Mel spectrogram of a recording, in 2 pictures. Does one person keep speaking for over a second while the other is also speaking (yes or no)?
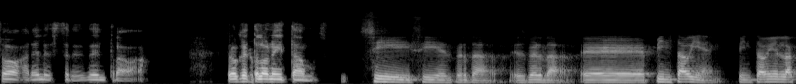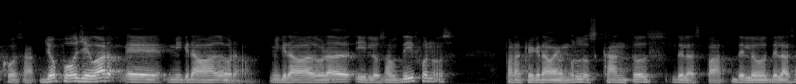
no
